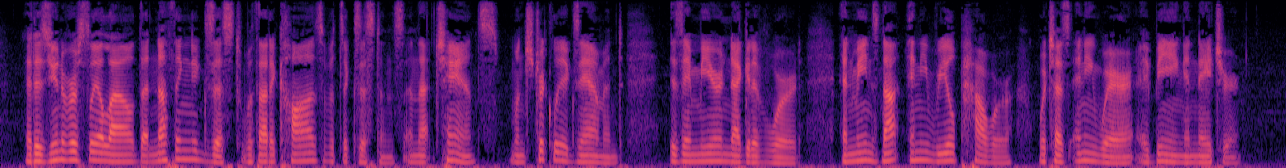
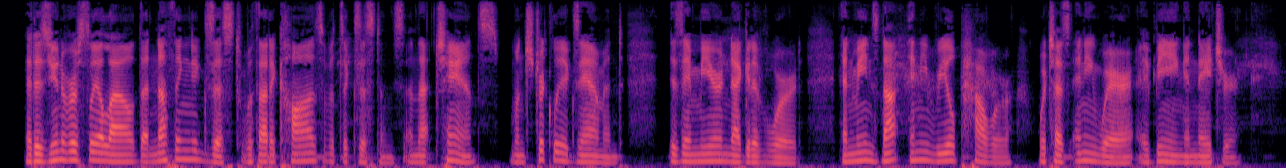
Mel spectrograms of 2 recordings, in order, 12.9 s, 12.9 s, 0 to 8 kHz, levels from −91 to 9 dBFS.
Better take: first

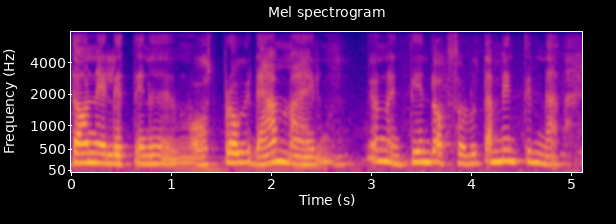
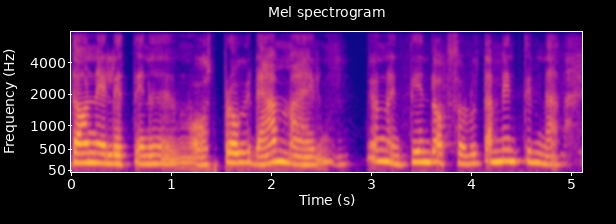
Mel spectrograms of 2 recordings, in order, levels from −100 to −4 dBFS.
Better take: first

